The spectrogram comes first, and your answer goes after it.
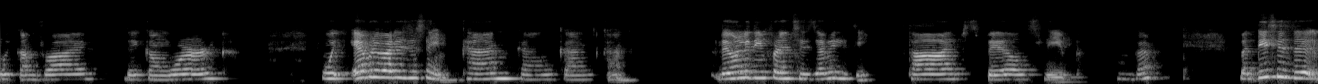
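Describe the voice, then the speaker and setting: A fairly high-voiced woman teaching a beginner grammar lesson. She explains patiently and slowly and keeps checking with her learners. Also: low-quality recording. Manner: slow explanatory delivery with frequent "okay?" checks. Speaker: English teacher.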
